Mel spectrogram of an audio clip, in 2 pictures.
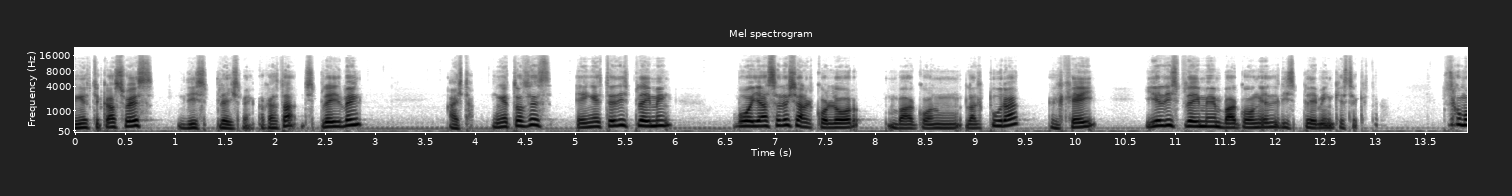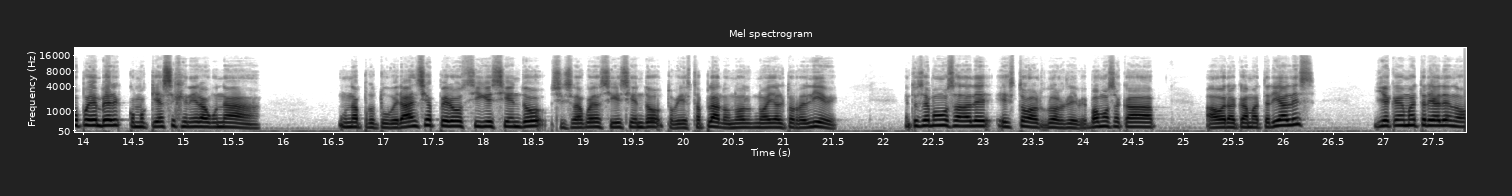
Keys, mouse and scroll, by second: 0.1 BackSpace, 4.6 click, 5.6 click, 7.7-9.4 drag, 11.5 click, 17.4-18.3 drag, 19.0-21.4 middle drag.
